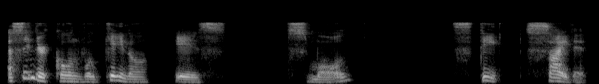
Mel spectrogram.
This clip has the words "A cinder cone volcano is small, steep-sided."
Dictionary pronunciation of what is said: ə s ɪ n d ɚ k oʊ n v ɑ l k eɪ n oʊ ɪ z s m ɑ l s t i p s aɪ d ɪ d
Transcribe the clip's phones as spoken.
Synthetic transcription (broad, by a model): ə s ɪ n d ɚ k oʊ n v ɑ l k eɪ n oʊ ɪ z s m ɑ l s t i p s aɪ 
